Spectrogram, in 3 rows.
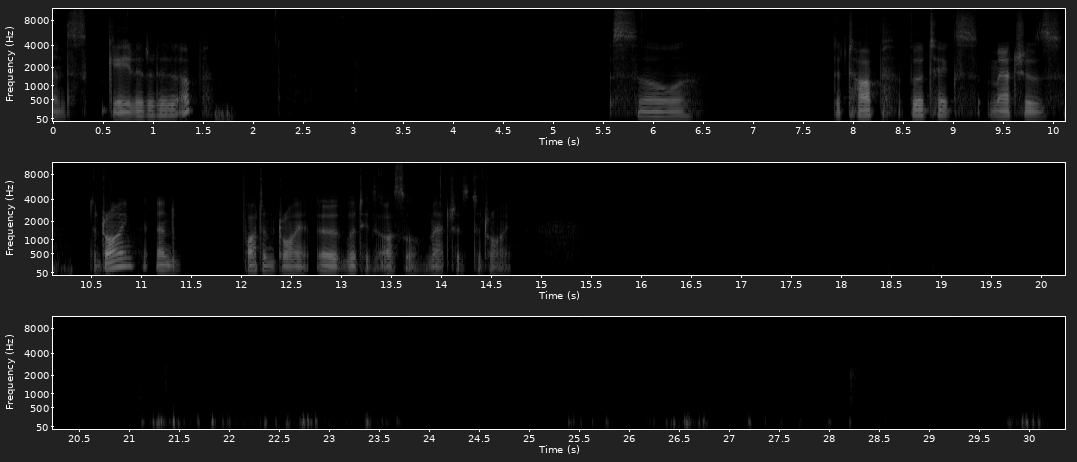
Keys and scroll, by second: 3.1 w, 5.8 r, 16.1 w, 18.6 r, 22.5 w, 24.9 r.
